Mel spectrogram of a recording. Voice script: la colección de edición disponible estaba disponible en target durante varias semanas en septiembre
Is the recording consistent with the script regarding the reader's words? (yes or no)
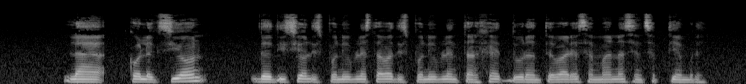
yes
